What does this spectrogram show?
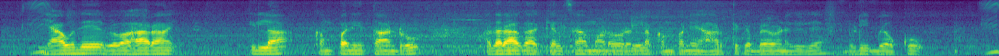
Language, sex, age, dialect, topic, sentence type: Kannada, male, 46-50, Central, banking, statement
